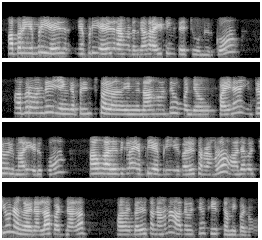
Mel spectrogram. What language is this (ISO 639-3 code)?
tam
